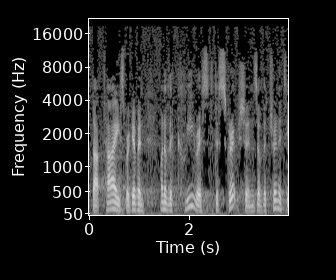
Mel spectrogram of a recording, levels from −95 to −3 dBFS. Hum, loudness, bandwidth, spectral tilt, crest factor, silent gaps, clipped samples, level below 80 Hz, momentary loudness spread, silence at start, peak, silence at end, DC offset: none; -26 LUFS; 19 kHz; -4 dB/octave; 22 dB; none; under 0.1%; -58 dBFS; 7 LU; 0 s; -4 dBFS; 0 s; under 0.1%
